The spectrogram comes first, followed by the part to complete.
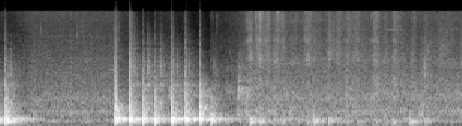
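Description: A quick run of sharp knocks, several a second, over a low steady ringing tone, starting about a second and a half in and lasting about a second and a half, followed by fainter scattered clicks.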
